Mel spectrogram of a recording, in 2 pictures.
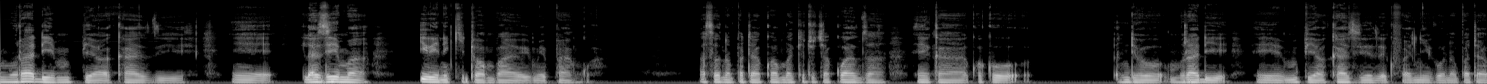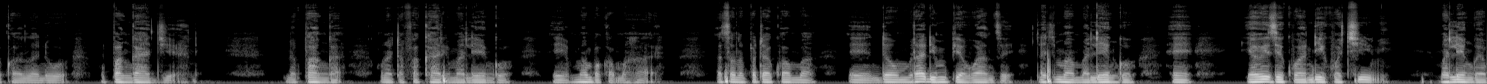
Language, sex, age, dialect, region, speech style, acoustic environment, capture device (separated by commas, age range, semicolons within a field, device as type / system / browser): Swahili, male, 25-34, Kenya - Mombasa, Kenya, relaxed; focused, silence, mobile / Linux / Chrome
